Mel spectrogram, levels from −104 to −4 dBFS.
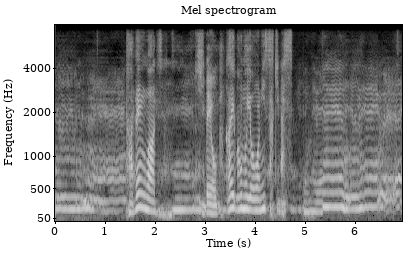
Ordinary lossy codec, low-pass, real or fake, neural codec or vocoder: none; 7.2 kHz; fake; codec, 16 kHz, 1 kbps, FreqCodec, larger model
